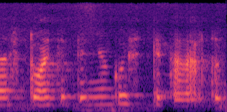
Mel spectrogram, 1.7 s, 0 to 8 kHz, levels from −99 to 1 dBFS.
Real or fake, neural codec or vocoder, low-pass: fake; codec, 16 kHz, 6 kbps, DAC; 7.2 kHz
